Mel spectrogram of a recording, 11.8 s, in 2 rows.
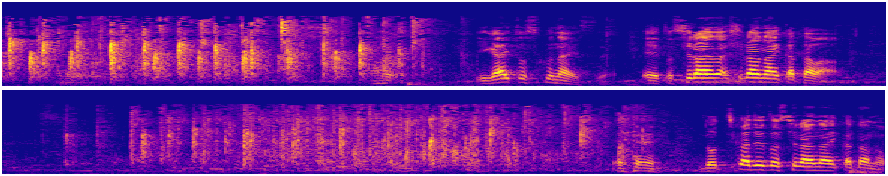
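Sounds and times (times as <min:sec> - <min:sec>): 
light scattered clapping from a modest group: 0:00.0 - 0:03.2, 0:06.3 - 0:10.1
speech: 0:03.2 - 0:05.8, 0:10.1 - 0:11.7.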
